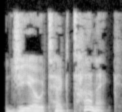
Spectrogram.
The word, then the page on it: geotectonic: British English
